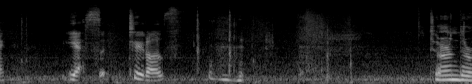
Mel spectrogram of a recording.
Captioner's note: chuckles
